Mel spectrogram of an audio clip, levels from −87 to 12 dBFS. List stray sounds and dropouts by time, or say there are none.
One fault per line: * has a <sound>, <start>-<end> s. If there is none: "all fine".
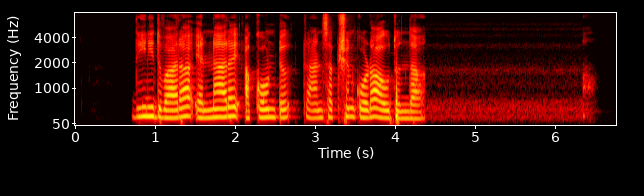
all fine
